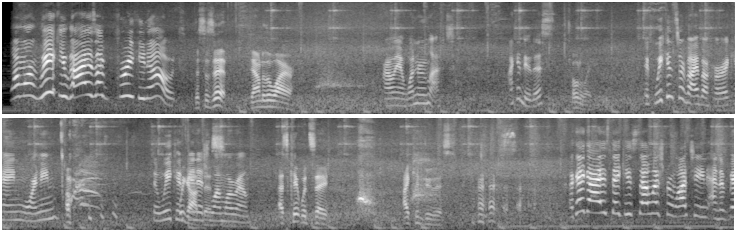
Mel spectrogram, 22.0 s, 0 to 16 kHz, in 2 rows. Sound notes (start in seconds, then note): 4.4 exhales; 11.9 laughter; 16.2 exhales; 18.0 laughter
